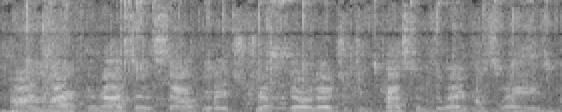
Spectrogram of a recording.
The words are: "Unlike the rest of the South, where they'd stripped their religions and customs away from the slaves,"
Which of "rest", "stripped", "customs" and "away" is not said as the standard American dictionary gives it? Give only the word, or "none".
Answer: rest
